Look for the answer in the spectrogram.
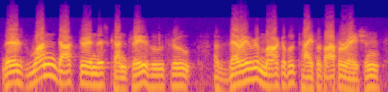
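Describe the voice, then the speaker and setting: An actor playing a grave, courteous physician in a 1940s radio drama, speaking in a measured, careful and slightly hesitant manner. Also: male voice, fairly low pitch, lively intonation, pushed and bright, poor audio. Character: grave, courteous male physician breaking bad news. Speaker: doctor. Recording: old radio drama broadcast.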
